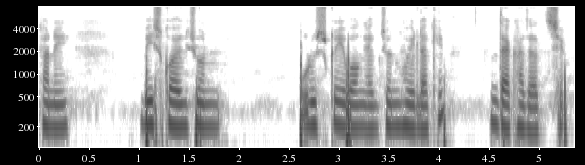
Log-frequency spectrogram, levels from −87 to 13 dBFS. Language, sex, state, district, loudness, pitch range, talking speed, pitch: Bengali, female, West Bengal, Purulia, -28 LUFS, 195-320 Hz, 110 wpm, 210 Hz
